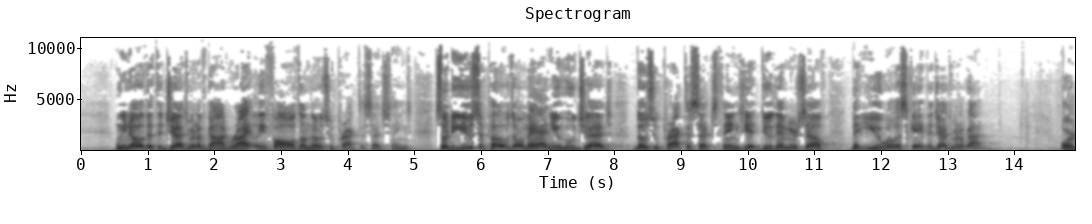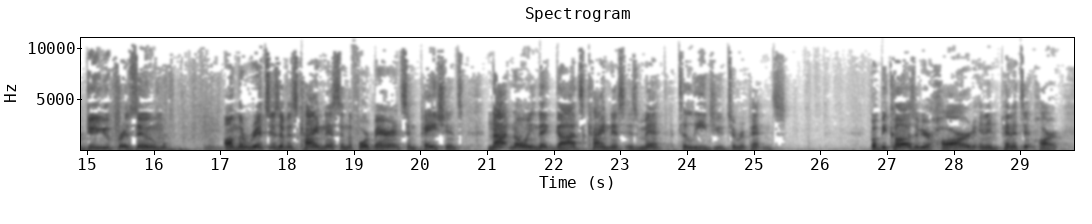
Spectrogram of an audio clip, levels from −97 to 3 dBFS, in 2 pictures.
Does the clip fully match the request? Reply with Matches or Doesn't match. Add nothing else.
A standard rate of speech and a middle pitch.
Matches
